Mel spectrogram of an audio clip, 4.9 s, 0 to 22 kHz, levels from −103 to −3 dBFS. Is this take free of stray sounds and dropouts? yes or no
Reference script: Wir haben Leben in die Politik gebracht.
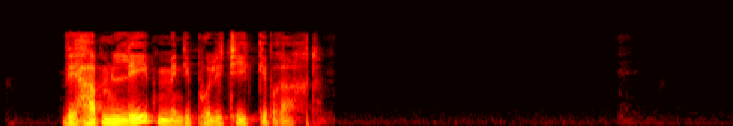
yes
